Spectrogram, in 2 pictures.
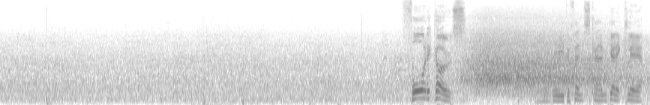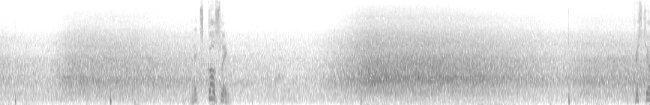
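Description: A large stadium crowd roars and cheers in waves.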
